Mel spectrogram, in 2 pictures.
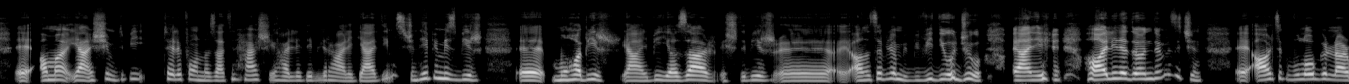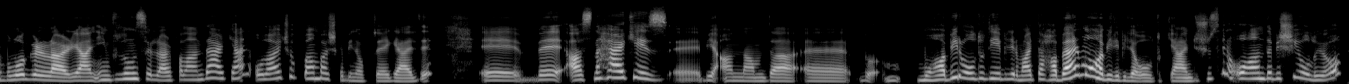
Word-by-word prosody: eee, -, -, +2 dB
ama, 210 Hz, 0 st, +3 dB
yani, 190 Hz, -2 st, +4 dB
şimdi 225 Hz, 0 st, -5 dB
bir 255 Hz, -1 st, -10 dB, 0.2 s
telefonla 225 Hz, -5 st, -3 dB
zaten 180 Hz, +5 st, -5 dB
her 215 Hz, -1 st, -2 dB
şeyi 205 Hz, -, -8 dB
halledebilir 185 Hz, +1 st, -6 dB
hâle 175 Hz, -4 st, -3 dB
geldiğimiz 165 Hz, -, -3 dB
için 200 Hz, -1 st, -7 dB
hepimiz 265 Hz, -3 st, 0 dB
bir, 215 Hz, -3 st, -4 dB, 0.4 s
eee, 190 Hz, -1 st, +8 dB
muhabir, 210 Hz, +1 st, +1 dB
yani, 175 Hz, -1 st, 0 dB
bir 210 Hz, -, -4 dB
yazar, 195 Hz, -1 st, +5 dB
işte 180 Hz, +3 st, -10 dB
bir, 200 Hz, -1 st, -3 dB
eee, 170 Hz, 0 st, -3 dB
anlatabiliyor 245 Hz, +7 st, 0 dB
muyum? 195 Hz, -6 st, -5 dB
Bir 190 Hz, 0 st, -10 dB
videocu, 235 Hz, -2 st, +1 dB, 0.3 s
yani, 195 Hz, +4 st, +7 dB, 0.4 s
hâliyle 255 Hz, +3 st, +8 dB
döndüğümüz 260 Hz, -, +1 dB
için, 215 Hz, -, -7 dB, 0.3 s
e, 190 Hz, -, +1 dB
artık 245 Hz, +6 st, +5 dB
vlogger'lar, 225 Hz, -3 st, +3 dB
blogger'lar, 205 Hz, -4 st, +2 dB
yani, 180 Hz, -1 st, 0 dB
influencer'lar 230 Hz, -2 st, -3 dB
falan 215 Hz, +3 st, -8 dB
derken 280 Hz, -1 st, -2 dB
olay 245 Hz, +5 st, -4 dB
çok 315 Hz, -1 st, -15 dB
bambaşka 270 Hz, -7 st, -5 dB
bir 175 Hz, -, -13 dB
noktaya 155 Hz, 0 st, -9 dB
geldi, 150 Hz, 0 st, -4 dB, 0.5 s
eee, 185 Hz, 0 st, -4 dB, 0.2 s
ve 215 Hz, -1 st, -1 dB
aslında 220 Hz, +8 st, 0 dB
herkes, 285 Hz, -9 st, +1 dB
eee, -, -, -10 dB
bir 195 Hz, -, -7 dB
anlamda, 160 Hz, -2 st, -4 dB
eee, 150 Hz, -2 st, -8 dB
bu 180 Hz, -, -12 dB
mu 180 Hz, -, -15 dB, 0.2 s
muhabir 210 Hz, -, -1 dB
oldu 270 Hz, -3 st, -3 dB
diyebilirim. 245 Hz, -4 st, -5 dB
Hatta 215 Hz, +2 st, -3 dB
haber 215 Hz, +4 st, +7 dB
muhabiri 225 Hz, -, +3 dB
bile 175 Hz, -2 st, -4 dB
olduk, 150 Hz, +1 st, -8 dB
yani, 155 Hz, -1 st, -2 dB
düşünsene 260 Hz, +10 st, -10 dB
o 280 Hz, -2 st, 0 dB
anda 270 Hz, +1 st, 0 dB
bir -, -, -6 dB
şey 330 Hz, +4 st, -6 dB
oluyor, 235 Hz, 0 st, -4 dB
210 Hz, 155 wpm, -22 LUFS, 185-250 Hz, 0.5 s, eee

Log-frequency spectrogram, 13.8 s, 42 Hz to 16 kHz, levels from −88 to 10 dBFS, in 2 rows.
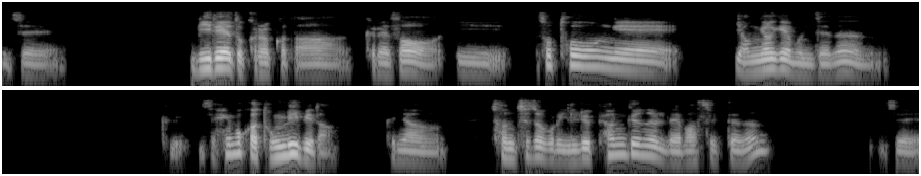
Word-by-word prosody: "...이제 -, -, -12 dB, 1.2 s
미래에도 150 Hz, +1 st, +7 dB
그럴 115 Hz, -1 st, -2 dB
거다." 100 Hz, -1 st, -6 dB
그래서 110 Hz, -2 st, 0 dB
이 110 Hz, -3 st, -10 dB, 0.2 s
소통의 160 Hz, -, +1 dB, 0.4 s
영역의 140 Hz, +5 st, +3 dB
문제는 105 Hz, -1 st, -5 dB, 1.5 s
그 -, -, -16 dB
이제 -, -, -16 dB
"행복과 180 Hz, +2 st, +3 dB
독립이다. 150 Hz, -3 st, +3 dB, 0.4 s
그냥 105 Hz, -3 st, -6 dB, 0.4 s
전체적으로 135 Hz, -2 st, -2 dB
인류 115 Hz, +4 st, 0 dB
평균을 170 Hz, -3 st, -1 dB
내 105 Hz, -1 st, -2 dB
봤을 110 Hz, 0 st, -7 dB
때는 170 Hz, -, -6 dB, 0.8 s
이제 -, -, -13 dB
125 Hz, 225 characters per minute, -24 LUFS, 110-155 Hz, 1.5 s, 미래에도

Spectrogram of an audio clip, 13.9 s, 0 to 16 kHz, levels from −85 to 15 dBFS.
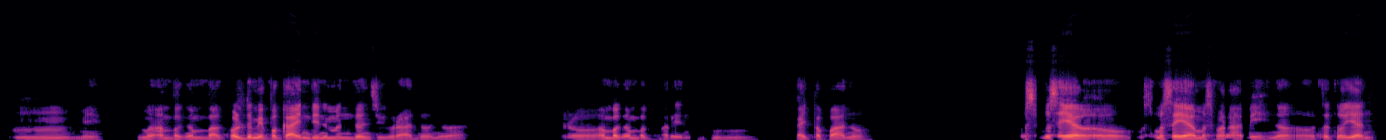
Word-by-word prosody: Mm, 90 Hz, 0 st, -7 dB
me 90 Hz, -, -7 dB, 0.5 s
mga -, -, -2 dB
ambag-ambag, 90 Hz, -1 st, -3 dB
although 115 Hz, 0 st, +4 dB
may 105 Hz, -, +3 dB
pagkain 105 Hz, +1 st, +4 dB
din 100 Hz, -1 st, 0 dB
naman 95 Hz, -1 st, -4 dB
do'n 105 Hz, -3 st, +1 dB
sigurado, 85 Hz, -1 st, -5 dB
di 80 Hz, -, -9 dB
ba? 80 Hz, 0 st, -10 dB, 1.0 s
Pero 85 Hz, -1 st, -6 dB
ambag-ambag 100 Hz, -3 st, 0 dB
pa -, -, -11 dB
rin? 85 Hz, -1 st, -6 dB, 0.2 s
Mm, 80 Hz, 0 st, -13 dB, 0.4 s
kahit -, -, -3 dB
papaano? 85 Hz, -1 st, -2 dB, 1.5 s
Mas -, -, 0 dB
masaya, -, -, +8 dB
oo. 95 Hz, +1 st, -1 dB
Mas -, -, -15 dB
masaya 110 Hz, -3 st, +7 dB
mas -, -, -4 dB
marami, 80 Hz, -1 st, -3 dB
no? 95 Hz, -, +1 dB
Oo, 80 Hz, 0 st, -8 dB
totoo 120 Hz, +2 st, -1 dB
yan. 115 Hz, -1 st, +2 dB
90 Hz, 135 wpm, -24 LUFS, 85-100 Hz, 1.5 s, masaya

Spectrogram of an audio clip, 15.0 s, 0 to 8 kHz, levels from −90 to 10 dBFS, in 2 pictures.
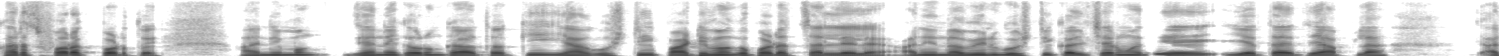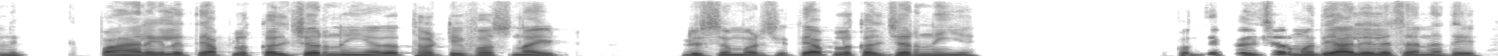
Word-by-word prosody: खरंच 130 Hz, +1 st, 0 dB
फरक 130 Hz, +2 st, +5 dB
पडतो -, -, +2 dB
आहे -, -, -7 dB, 0.5 s
आणि 115 Hz, +3 st, 0 dB
मग 130 Hz, +2 st, 0 dB, 0.2 s
जेणेकरून 125 Hz, +1 st, +2 dB
काय 130 Hz, 0 st, +4 dB
होतं 120 Hz, 0 st, +1 dB
की 140 Hz, 0 st, -2 dB
ह्या 115 Hz, -3 st, +2 dB
गोष्टी 115 Hz, +5 st, -4 dB
पाठीमागं 140 Hz, +4 st, +3 dB
पडत 115 Hz, -3 st, +2 dB
चाललेल्या 95 Hz, -2 st, +2 dB
आहे -, -, -13 dB
आणि 115 Hz, +2 st, 0 dB
नवीन 120 Hz, +5 st, +2 dB
गोष्टी 135 Hz, +1 st, -1 dB
कल्चरमध्ये 125 Hz, -1 st, +2 dB, 0.2 s
येत 115 Hz, 0 st, +1 dB
आहेत. 105 Hz, -2 st, +5 dB
जे 140 Hz, -, +2 dB
आपल्या 140 Hz, +3 st, 0 dB, 0.6 s
आणि 150 Hz, +4 st, -2 dB, 0.4 s
पाहायला 150 Hz, +2 st, +2 dB
गेलं 160 Hz, +1 st, +1 dB
ते -, -, +1 dB
आपलं 170 Hz, +1 st, 0 dB
कल्चर 155 Hz, +2 st, +2 dB
नाही 135 Hz, -4 st, -1 dB
आहे. 120 Hz, +1 st, +1 dB
आता 125 Hz, 0 st, -2 dB
31st 130 Hz, +3 st, -3 dB
नाईट 110 Hz, -6 st, 0 dB, 0.6 s
डिसेंबरची, 115 Hz, -3 st, -2 dB
ते -, -, +3 dB
आपलं 150 Hz, +2 st, +2 dB
कल्चर 150 Hz, +2 st, +1 dB
नाही 155 Hz, -4 st, -3 dB
आहे. 115 Hz, -, -7 dB, 1.0 s
पण 120 Hz, -1 st, -6 dB
ते 130 Hz, -, 0 dB
कल्चरमध्ये 150 Hz, +4 st, +1 dB
आलेलंच 150 Hz, +3 st, +4 dB
आहे 130 Hz, -2 st, 0 dB
ना 155 Hz, -, -4 dB
ते. 140 Hz, -, 0 dB
130 Hz, 190 wpm, -22 LUFS, 120-145 Hz, 1.0 s, फरक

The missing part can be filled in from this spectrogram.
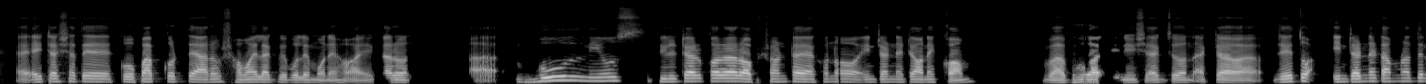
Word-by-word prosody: অ্যা -, -, -6 dB
এটার 130 Hz, +1 st, 0 dB
সাথে 135 Hz, -1 st, -2 dB, 0.4 s
cope 125 Hz, +1 st, -1 dB
up 130 Hz, -, -1 dB
করতে 130 Hz, 0 st, -3 dB
আরো 125 Hz, +2 st, 0 dB, 0.2 s
সময় 115 Hz, +1 st, +1 dB
লাগবে 110 Hz, 0 st, -1 dB
বলে 110 Hz, +1 st, 0 dB
মনে 95 Hz, -1 st, -2 dB
হয়। 95 Hz, -, -2 dB, 0.2 s
কারণ 105 Hz, +1 st, +2 dB, 0.7 s
আ -, -, -3 dB, 0.6 s
ভুল 180 Hz, +7 st, +5 dB, 0.2 s
news 170 Hz, +1 st, -2 dB, 0.3 s
filter 135 Hz, +1 st, +2 dB
করার 145 Hz, 0 st, +6 dB
অপশনটা 130 Hz, +2 st, -4 dB, 0.2 s
এখনো 130 Hz, +2 st, -7 dB, 0.3 s
ইন্টারনেটে 120 Hz, 0 st, -3 dB
অনেক 120 Hz, +1 st, -4 dB
কম। 105 Hz, +1 st, +3 dB, 0.8 s
বা 105 Hz, -, +3 dB
ভুয়া 115 Hz, +1 st, +3 dB, 0.2 s
জিনিস 110 Hz, 0 st, -6 dB, 0.2 s
একজন 110 Hz, 0 st, -2 dB, 0.2 s
একটা 110 Hz, -, -2 dB, 0.6 s
যেহেতু 135 Hz, +5 st, +2 dB, 0.4 s
ইন্টারনেট 135 Hz, +2 st, +1 dB
আমাদের 145 Hz, +1 st, -3 dB
125 Hz, 130 wpm, -24 LUFS, 110-140 Hz, 0.8 s, করার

